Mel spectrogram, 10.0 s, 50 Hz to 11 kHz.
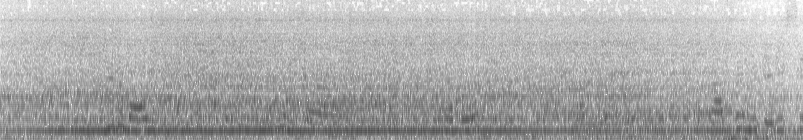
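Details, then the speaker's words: Peugeot 607 Z8 phase 1 with ES9J4S V6 and ZF 4HP20 automatic, after repair of a severe misfire: even, stable idle with a constant hum, no stumbles; oil still cold, so it is not revved high. "So as you can see, the RPM is now very stable. You know, the oil temperature is still low, so I don't want to rev the engine that high."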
